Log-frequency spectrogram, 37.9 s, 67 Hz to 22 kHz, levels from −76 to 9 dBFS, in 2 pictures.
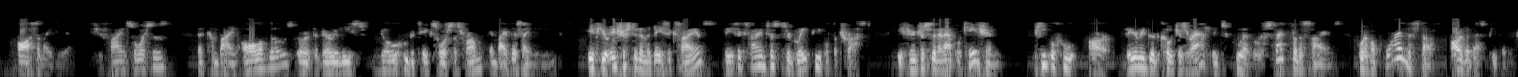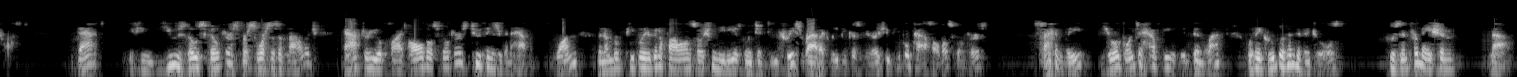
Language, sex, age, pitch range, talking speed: English, male, 40-59, 110-150 Hz, 215 wpm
